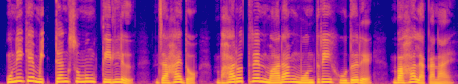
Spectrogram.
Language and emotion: Santali, neutral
